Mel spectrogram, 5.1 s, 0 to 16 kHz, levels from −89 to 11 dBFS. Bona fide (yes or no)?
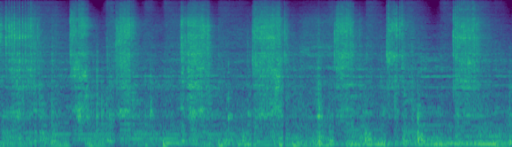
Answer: no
